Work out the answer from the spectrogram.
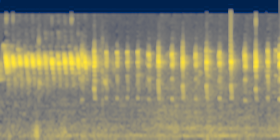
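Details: Long-tailed shrike used as a lure to get a silent shrike singing: a fast run of sharp, high chirps about eight per second, then spaced, clipped notes roughly three per second, with faint low background noise.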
